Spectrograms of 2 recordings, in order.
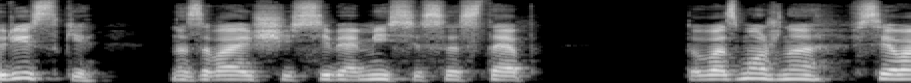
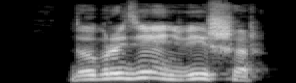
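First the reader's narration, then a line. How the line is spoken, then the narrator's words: Indifferent tone. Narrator (Russian): сказал он равнодушным тоном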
